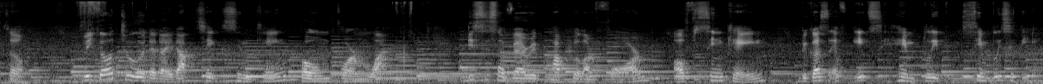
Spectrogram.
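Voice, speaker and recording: A woman giving a class presentation on a poetry form, speaking carefully with some halting restarts. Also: extremely low pitch, poor audio. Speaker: student presenter.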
